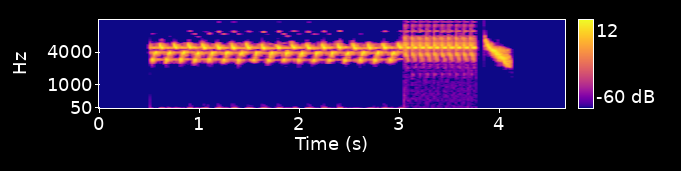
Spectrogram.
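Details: Goldfinch contest song for training competition birds: a long even series of quick double notes repeated about three times a second, switching to a fast buzzy rattle and ending with a single steeply falling whistle.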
